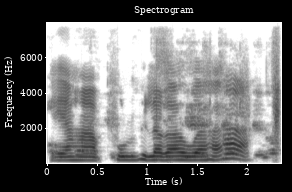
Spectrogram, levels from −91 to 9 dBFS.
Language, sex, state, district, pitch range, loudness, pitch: Hindi, female, Bihar, East Champaran, 190-205 Hz, -14 LUFS, 200 Hz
